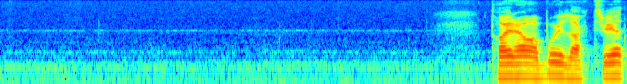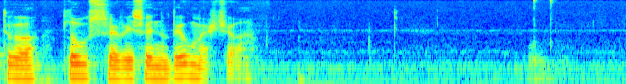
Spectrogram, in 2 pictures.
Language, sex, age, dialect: Faroese, male, 61+, Norðurstreymoy/Eysturoy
